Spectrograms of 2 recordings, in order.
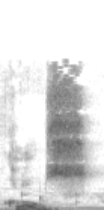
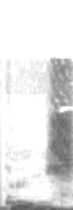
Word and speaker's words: close: For example, I live close to work, right? And we have the verb close with a Z sound. So you close the door.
